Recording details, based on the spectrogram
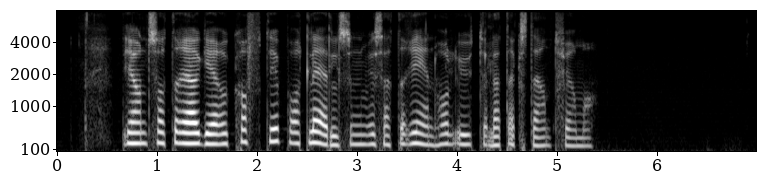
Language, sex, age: Norwegian, female, 17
